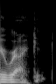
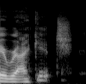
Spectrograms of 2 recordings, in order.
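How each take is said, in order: First: Rakic ending in a hard "k" sound. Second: Rakic ending in a "tch" sound; soft ch ending. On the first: Host giving his co-host's version of the name, Rakic ending "ick". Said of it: "and you say Rakic". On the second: Host settling how he'll say a fighter's name, Rakic ending "itch". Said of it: "I'm gonna say Rakic". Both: Shown as a demonstration.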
